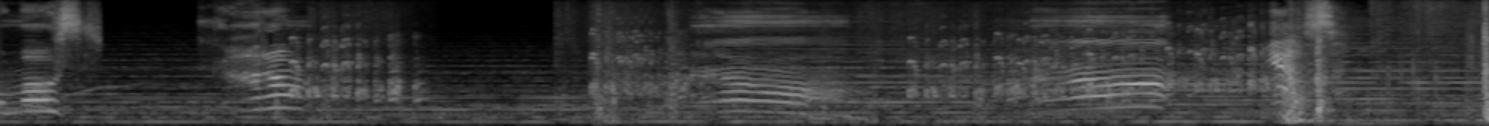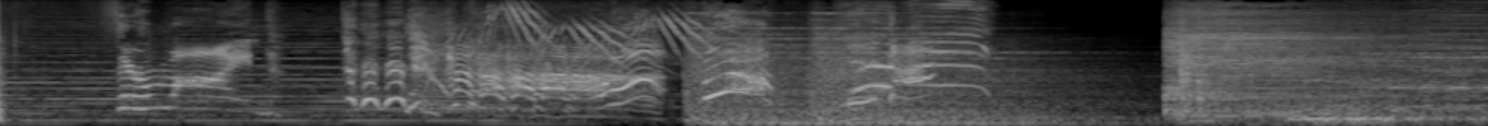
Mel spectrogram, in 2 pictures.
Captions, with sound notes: Almost got them. [Ash grunting] Yes! They're mine! [both laugh] [all yelp]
